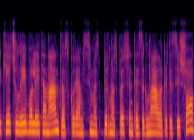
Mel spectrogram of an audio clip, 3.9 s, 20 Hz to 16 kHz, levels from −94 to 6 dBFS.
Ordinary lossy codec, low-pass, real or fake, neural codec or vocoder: Opus, 24 kbps; 7.2 kHz; real; none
